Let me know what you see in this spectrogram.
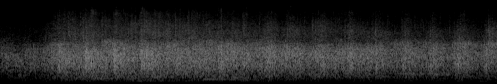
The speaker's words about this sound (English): Thank you. Yes, you can go ahead and clap.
